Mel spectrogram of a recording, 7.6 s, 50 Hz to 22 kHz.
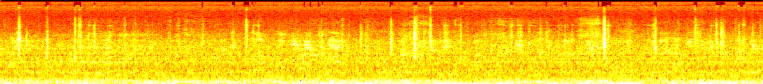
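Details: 2017 Honda Civic idling with light, uneven ticking and chatter over the hum from a worn idle pulley bearing on the fan belt; fixed by replacing the idle pulley.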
